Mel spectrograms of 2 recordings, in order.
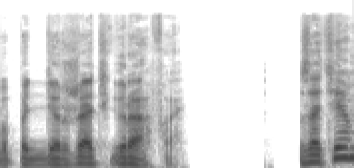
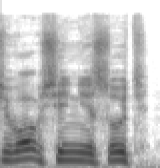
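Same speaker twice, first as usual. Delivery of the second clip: a calmer echo of no matter; mild dismissal; 7 semitones higher than usual. Acted. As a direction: let the point drop. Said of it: "замахал руками Беккер".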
